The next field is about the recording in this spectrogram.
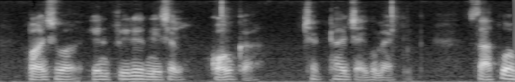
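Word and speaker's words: zygomatic: O को आप गौर करो कि O में जाइगोमैटिक और वोमर को डाला गया है. क्यों? क्योंकि ये दो बोन को जब आप प्रोनाउंस करोगे तो जो स्ट्रेस होता है that is ऑन O, जाइगोमैटिक, vomer.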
